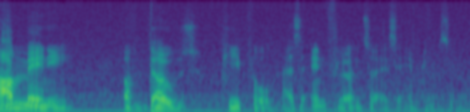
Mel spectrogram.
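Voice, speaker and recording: Noticeable background noise is present. A man speaks with a South African accent. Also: moderate pace, big swings in loudness. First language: Afrikaans. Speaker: commentary vlogger. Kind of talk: reaction commentary.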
